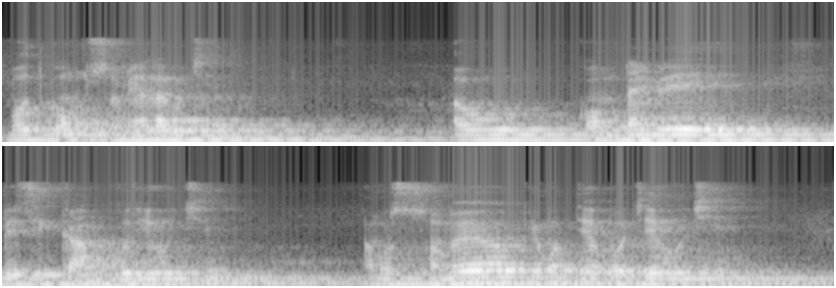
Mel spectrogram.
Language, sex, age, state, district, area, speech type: Odia, male, 30-45, Odisha, Balangir, urban, spontaneous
